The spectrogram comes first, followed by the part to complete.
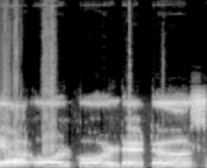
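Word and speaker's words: debtors: यहाँ पर बेटा जी बी साइलेंट होता है, जब इसको प्रोनाउंसिएशन करेंगे तो डेटर्स के नाम से करेंगे।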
